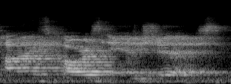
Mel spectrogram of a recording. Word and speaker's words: Piekarczyk: heard of me or struggled to pronounce my last name it's pies cars and ships uh these are the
